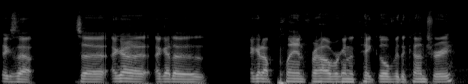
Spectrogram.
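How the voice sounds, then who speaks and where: A man's voice: medium pitch, flat delivery, fast, a bit bright, clear, resonant tone, soft background music. A man streaming a game, chatting casually with his chat, rambling and joking with lots of swearing. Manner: rambling, profane, jokey storytelling.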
